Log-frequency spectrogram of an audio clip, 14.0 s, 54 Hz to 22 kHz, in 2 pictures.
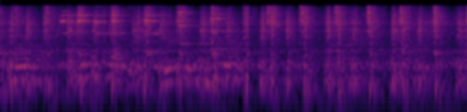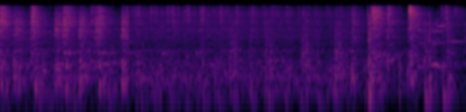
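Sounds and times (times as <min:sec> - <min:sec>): marching band percussion clicking: 0:00.0 - 0:14.0.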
